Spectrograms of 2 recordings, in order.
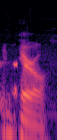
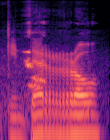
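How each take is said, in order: First: The R is rolled briefly, just once. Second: The R is rolled long, with extra trills.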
